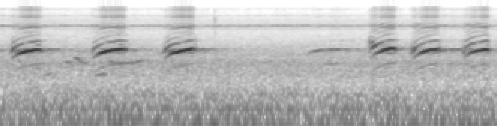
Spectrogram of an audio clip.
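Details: Harsh, upslurred nasal notes from a Red bird-of-paradise: three evenly spaced, a pause with a softer drawn note, then three more in quick succession; a faint steady electronic whine underneath.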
